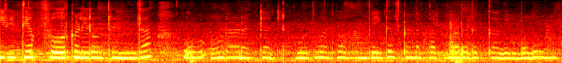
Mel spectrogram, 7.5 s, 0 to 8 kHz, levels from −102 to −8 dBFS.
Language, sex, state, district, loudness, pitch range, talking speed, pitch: Kannada, female, Karnataka, Bellary, -21 LUFS, 245-265 Hz, 95 wpm, 255 Hz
